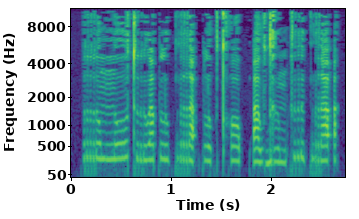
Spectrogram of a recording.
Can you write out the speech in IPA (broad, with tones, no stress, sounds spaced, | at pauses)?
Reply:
r o˧ m n oː˦˥ t r u˦˥ a̯ p l u˦˥ k̚ r a˥˩ ʔ p l o˦˥ k̚ tʰ ɔː˦˥ p̚ ʔ a˧ w d ɯː˨˩ m k r ɯ˥˩ k̚ r a˦˥ ʔ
